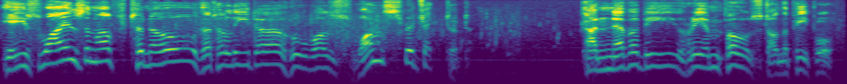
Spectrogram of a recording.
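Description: Defiant old colonial governor, audio drama. Slow, high, formal delivery over audible noise. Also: male voice, animated, a bit bright, full character voice. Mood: resigned, proud. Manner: declamatory, formal. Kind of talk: historical audio drama acting. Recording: audible background noise and ambience.

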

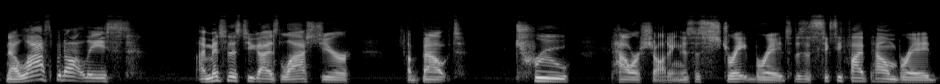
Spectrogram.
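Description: A man with a bright, forceful voice at a medium pitch, presenting a hands-on tutorial as host. He talks informally and directly to his viewers, and the sound is dry and close. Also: expressive, a little slow, no room sound. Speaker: host of a fishing tutorial channel. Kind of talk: casual instructional demonstration talk.

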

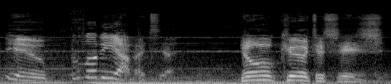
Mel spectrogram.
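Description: An actor playing a hostile, sneering middle-aged lord in a dramatic fantasy video game. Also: male voice, sits high, wildly swooping pitch, slow pace, pushed and bright, soft background music, heavily acted. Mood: furious. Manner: sneering, blustering, profane. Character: hostile, foul-mouthed middle-aged lord, gloating and quick to rage.

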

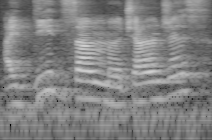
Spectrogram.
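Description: A man's voice: fairly high pitch, lively intonation, slow pace. Serbian man in a roomy space. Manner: hesitant, searches for words in non-native English. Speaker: interview guest, parkour coach. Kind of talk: casual interview conversation. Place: large empty café-like room, at a table indoors. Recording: roomy, distant mic, faint noise.

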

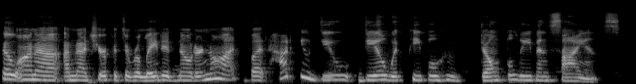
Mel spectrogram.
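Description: A woman moderating an online Q&A, polite and measured, with soft fillers. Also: mid-range voice, steady tone. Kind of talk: reading audience questions. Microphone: video call.

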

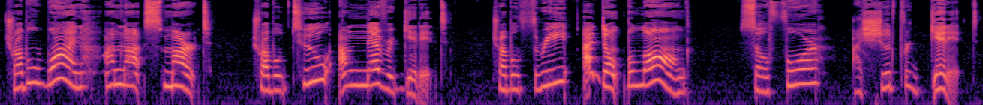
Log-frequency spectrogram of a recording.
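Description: A woman's voice: high-pitched, lively intonation, extremely slow, pushed and bright, full character voice. A woman voicing a discouraged young schoolboy fish in a storybook, with plaintive, emphatic complaints. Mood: dejected.

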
